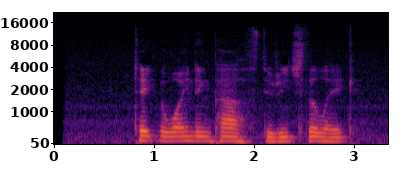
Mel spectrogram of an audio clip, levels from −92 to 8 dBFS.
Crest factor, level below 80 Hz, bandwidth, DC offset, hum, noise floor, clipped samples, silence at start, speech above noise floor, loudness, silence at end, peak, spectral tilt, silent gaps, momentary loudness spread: 18 dB; -64 dBFS; 14 kHz; under 0.1%; none; -60 dBFS; under 0.1%; 0.8 s; 28 dB; -33 LUFS; 0.35 s; -16 dBFS; -8 dB/octave; none; 4 LU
